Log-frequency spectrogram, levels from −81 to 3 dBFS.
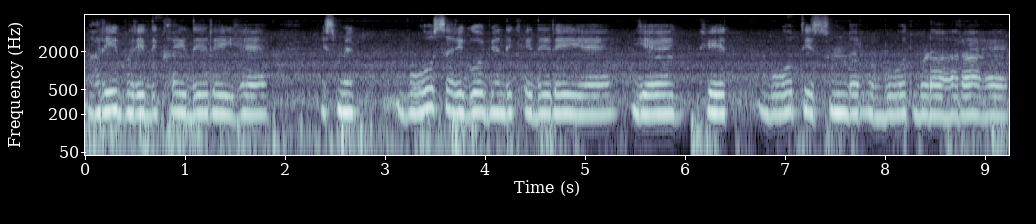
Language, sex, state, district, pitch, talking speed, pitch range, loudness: Hindi, female, Rajasthan, Bikaner, 210 Hz, 155 wpm, 200-215 Hz, -16 LUFS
